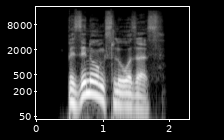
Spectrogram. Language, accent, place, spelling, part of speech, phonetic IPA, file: German, Germany, Berlin, besinnungsloses, adjective, [beˈzɪnʊŋsˌloːzəs], De-besinnungsloses.ogg
- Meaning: strong/mixed nominative/accusative neuter singular of besinnungslos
